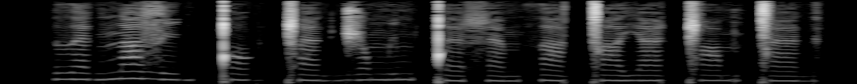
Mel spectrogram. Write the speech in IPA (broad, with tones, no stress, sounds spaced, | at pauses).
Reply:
ð ɛ˨ ɡ n a˦ z i˨ ɡ ǃ ɔ˨ ɡ ǁ æ˨ ɡ d͡ʒ ɔ˦ m i˦ m ǃ ɛ˨ ɬ æ˨ m θ a˦˨ ǀ a˦ j æ˦ ǁ ɑ˦ m ǀ æ˦ ɡ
